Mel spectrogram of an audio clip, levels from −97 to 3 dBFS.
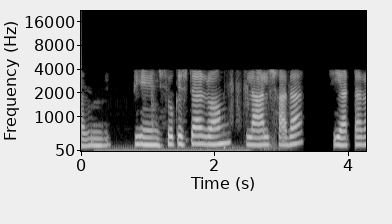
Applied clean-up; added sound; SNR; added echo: none; Writing + Idling / Car; 19 dB; none.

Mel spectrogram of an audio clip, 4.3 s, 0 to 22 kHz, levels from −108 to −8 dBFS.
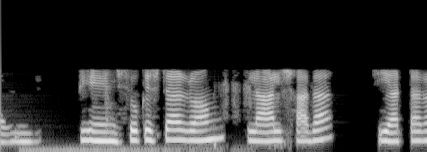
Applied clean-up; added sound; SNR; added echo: classical method spectral subtraction.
